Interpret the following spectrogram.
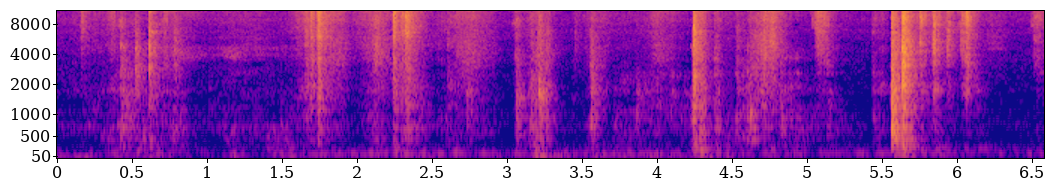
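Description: Die-cutting machine passing a die and cardstock through, with a string of irregular clicks and knocks; the loudest knock comes near the end.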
